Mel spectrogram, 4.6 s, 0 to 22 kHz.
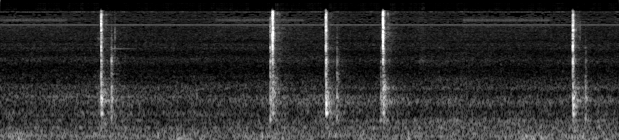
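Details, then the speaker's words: Ford 961 Powermaster tractor, 6-volt system, in neutral with extra wire from battery positive to starter, wires not heating; single sharp starter clicks about a second apart with no cranking; battery or starter suspected. "see just not quite getting it at all at this point time we either have that battery that doesn't test bad or that starter"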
